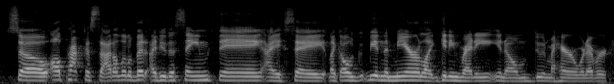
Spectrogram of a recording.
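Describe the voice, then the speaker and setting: A woman's voice: lowish voice, steady tone, fast, fairly bright tone. A woman chatting casually about getting into character for tabletop games, friendly and using many fillers. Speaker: tabletop game player. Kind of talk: casual chat.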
